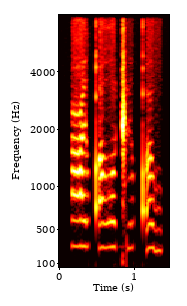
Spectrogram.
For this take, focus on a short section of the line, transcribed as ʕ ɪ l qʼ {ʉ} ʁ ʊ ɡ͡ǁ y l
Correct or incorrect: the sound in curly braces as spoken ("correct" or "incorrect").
incorrect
